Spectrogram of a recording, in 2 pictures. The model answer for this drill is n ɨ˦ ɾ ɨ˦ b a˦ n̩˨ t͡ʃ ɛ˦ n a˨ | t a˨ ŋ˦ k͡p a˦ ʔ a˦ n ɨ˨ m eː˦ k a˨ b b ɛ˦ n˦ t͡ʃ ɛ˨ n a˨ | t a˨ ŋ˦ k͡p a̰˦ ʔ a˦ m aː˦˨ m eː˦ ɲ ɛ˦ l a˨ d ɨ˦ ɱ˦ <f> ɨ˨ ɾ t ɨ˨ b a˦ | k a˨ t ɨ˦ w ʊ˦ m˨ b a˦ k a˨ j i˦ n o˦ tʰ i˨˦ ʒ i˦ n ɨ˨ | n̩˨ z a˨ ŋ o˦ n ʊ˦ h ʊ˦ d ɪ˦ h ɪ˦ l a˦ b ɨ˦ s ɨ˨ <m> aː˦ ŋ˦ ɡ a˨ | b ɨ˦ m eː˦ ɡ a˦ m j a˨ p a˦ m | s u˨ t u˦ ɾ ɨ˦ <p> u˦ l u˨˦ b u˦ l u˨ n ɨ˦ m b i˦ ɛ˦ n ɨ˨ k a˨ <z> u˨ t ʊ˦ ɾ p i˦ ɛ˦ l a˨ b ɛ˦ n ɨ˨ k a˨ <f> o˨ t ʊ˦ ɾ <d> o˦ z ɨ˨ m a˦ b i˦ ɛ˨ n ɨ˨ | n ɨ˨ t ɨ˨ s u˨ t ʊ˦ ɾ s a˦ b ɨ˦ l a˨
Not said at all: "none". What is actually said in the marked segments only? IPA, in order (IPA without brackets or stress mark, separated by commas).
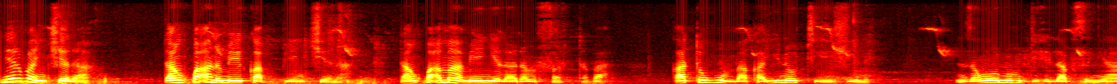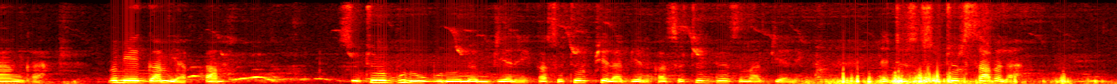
f, ɲ, b, s, s, d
